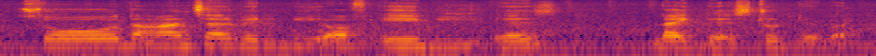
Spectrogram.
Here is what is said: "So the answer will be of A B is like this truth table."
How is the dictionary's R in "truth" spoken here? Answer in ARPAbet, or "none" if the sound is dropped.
none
